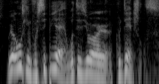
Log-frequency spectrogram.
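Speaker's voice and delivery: slow, high, put-on Russian gangster accent. Imagining a Russian mobster interviewing someone for a job, Russian mobster voice. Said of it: "some sort of like Russian mobster".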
